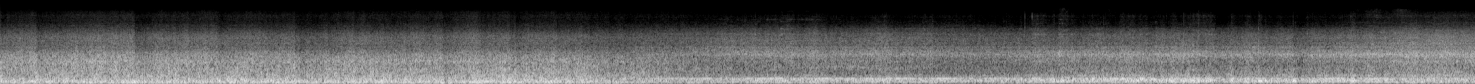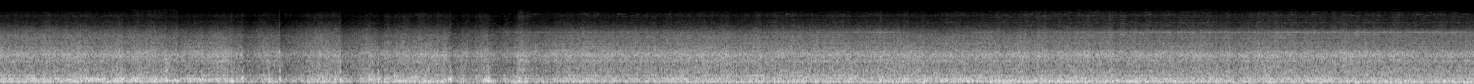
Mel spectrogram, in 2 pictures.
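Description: Passenger train coaches running along the track, a steady rumble of wheels on rail with air rushing past an open window. A few sharp clacks come a little past the middle, and a faint high squeal joins in about two-thirds through.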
